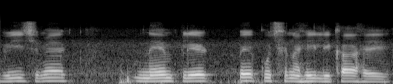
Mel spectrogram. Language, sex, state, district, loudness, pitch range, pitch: Hindi, male, Uttar Pradesh, Lucknow, -16 LUFS, 140-155 Hz, 150 Hz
